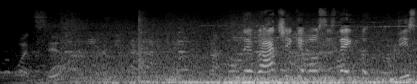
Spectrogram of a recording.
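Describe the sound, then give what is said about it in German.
Busy city street ambience at 6 pm in Botafogo, Rio de Janeiro: a steady low rumble of passing traffic mixed with the indistinct chatter of many people, swelling slightly louder and staying continuous throughout. “18 Uhr abends Verkehr, beide kommen angerannt von der Arbeit.”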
